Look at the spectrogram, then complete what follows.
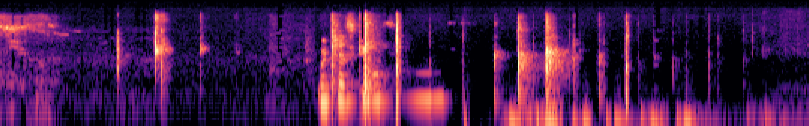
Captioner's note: applause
